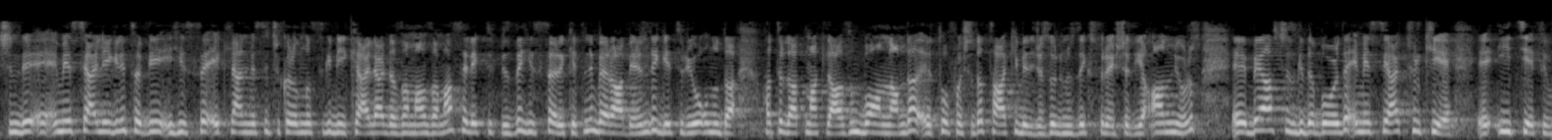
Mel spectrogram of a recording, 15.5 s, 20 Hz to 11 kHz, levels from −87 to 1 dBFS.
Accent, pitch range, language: native, 200-235 Hz, Turkish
